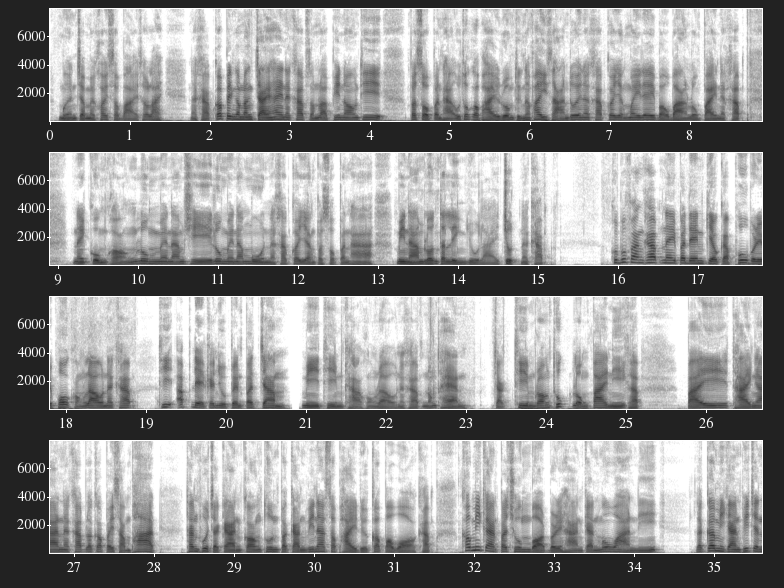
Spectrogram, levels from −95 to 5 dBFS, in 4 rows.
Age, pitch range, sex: 20-39, 120-150 Hz, male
